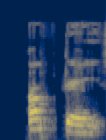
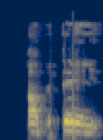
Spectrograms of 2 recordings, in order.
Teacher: Update, stressing on the first syllable, means an updated version, and it is a noun. Update, stressing on the second syllable, means to modernize and is a verb.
